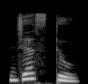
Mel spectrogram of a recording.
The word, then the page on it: ಜಾಸೂದು: Kannada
